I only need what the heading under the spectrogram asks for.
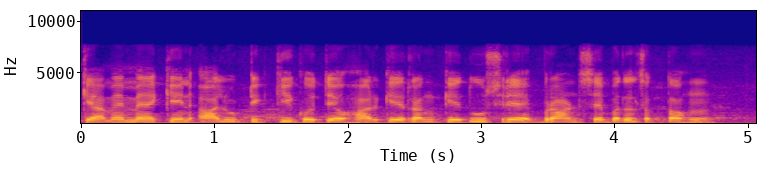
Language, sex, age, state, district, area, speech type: Urdu, male, 45-60, Uttar Pradesh, Gautam Buddha Nagar, urban, read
